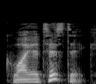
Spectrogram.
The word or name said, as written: quietistic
